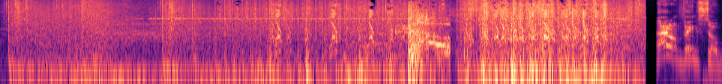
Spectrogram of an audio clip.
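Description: A heavy machine gun fires in rapid, rattling bursts.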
